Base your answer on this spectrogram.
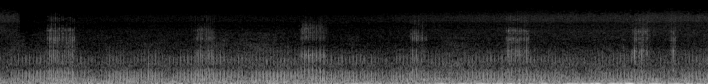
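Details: Quiet, continuous cat purring recorded in a windy cabin, a low vibrating rumble with wind hiss overhead and regular short bright bursts about once a second.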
